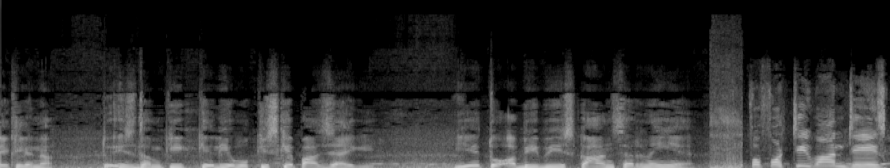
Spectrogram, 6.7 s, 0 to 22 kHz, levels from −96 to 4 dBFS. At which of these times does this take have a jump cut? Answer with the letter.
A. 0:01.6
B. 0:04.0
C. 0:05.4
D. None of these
C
